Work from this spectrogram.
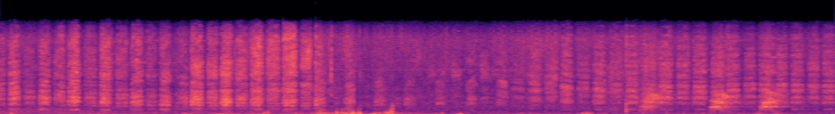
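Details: Ten-week-old puppy Aubrey von der Stark pants fast and steadily while playing with a ball, with breathy puffs repeating about three times a second over soft bumping and handling noise.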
